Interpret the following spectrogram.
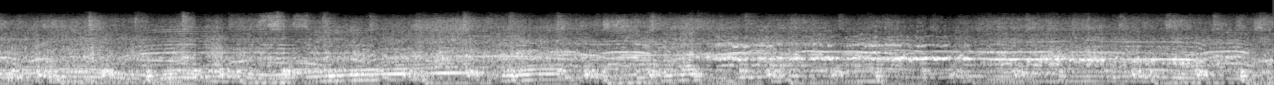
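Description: Stunt motorcycle's engine revving up and down while its rear tyre squeals against the tarmac, with a held squeal in the second half as the bike is spun in a burnout.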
